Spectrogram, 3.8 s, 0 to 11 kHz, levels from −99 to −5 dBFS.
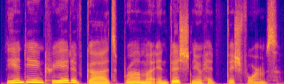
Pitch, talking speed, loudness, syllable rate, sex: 200 Hz, 160 wpm, -16 LUFS, 4.4 syllables/s, female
